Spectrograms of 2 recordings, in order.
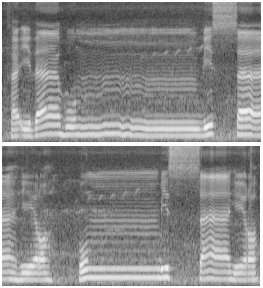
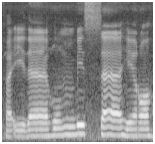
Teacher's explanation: mim matinya dipanjangkan dulu, jangan terburu-buru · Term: gunnah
